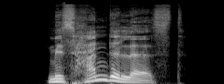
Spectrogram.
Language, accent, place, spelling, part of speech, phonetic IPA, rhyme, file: German, Germany, Berlin, misshandelest, verb, [ˌmɪsˈhandələst], -andələst, De-misshandelest.ogg
- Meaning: second-person singular subjunctive I of misshandeln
